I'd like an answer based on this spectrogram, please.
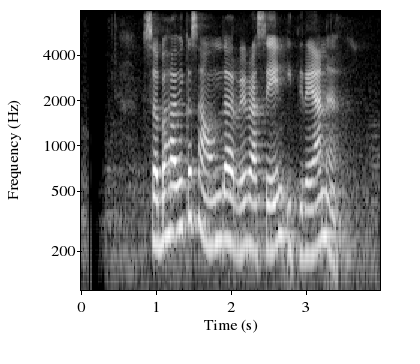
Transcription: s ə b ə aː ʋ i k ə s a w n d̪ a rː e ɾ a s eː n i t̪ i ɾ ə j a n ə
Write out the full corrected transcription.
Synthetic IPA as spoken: s ə b a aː ʋ i k ə s a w n d̪ a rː e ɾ a s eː n i t̪ i ɾ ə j a n ə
